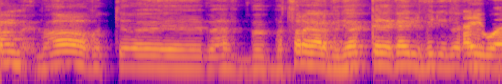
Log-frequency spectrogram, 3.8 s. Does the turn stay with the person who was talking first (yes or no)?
no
